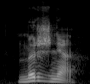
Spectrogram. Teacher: a nasal drill combination in the word marina which means hate the bilabial nasal is being combined with the alveolar trill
